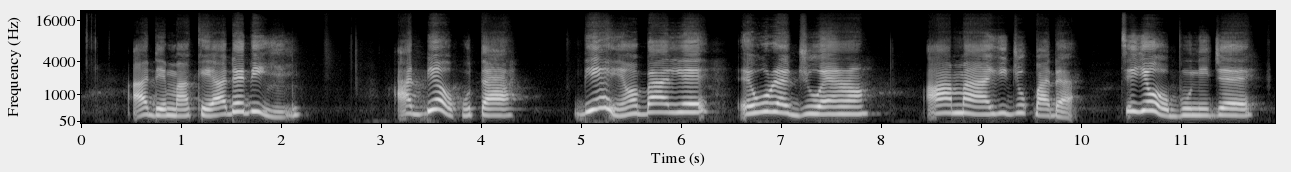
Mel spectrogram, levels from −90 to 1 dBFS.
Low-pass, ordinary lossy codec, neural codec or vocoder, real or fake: none; none; autoencoder, 48 kHz, 32 numbers a frame, DAC-VAE, trained on Japanese speech; fake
